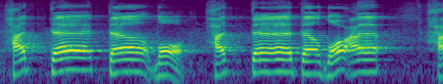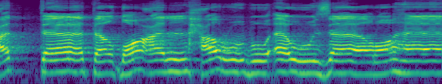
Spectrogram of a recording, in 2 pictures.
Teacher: huruf ta di hujung lidah huruf dad ah di bahagian tepi lidah huruf ain di bahagian tengah halkum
